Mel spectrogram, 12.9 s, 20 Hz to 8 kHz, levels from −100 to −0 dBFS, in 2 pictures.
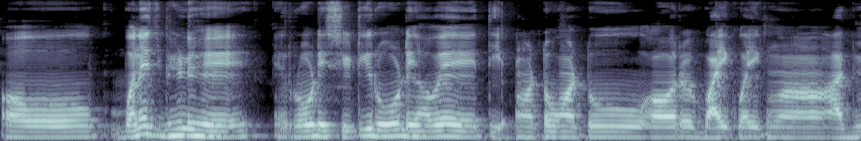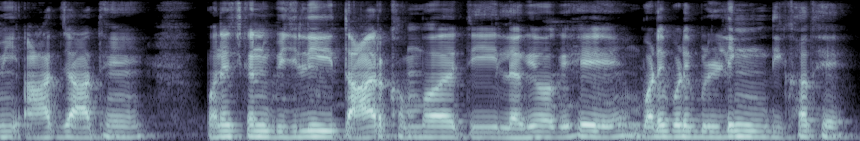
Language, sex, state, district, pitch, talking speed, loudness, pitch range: Hindi, male, Chhattisgarh, Kabirdham, 115 Hz, 160 wpm, -22 LUFS, 110-125 Hz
